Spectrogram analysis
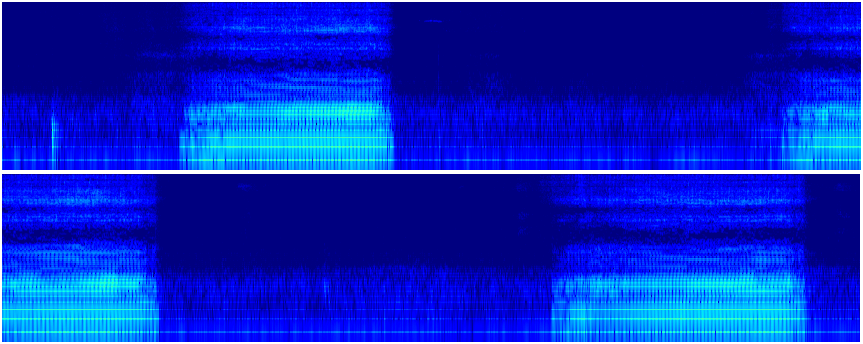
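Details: Male Rottweiler dog asleep, giving three long, loud, rumbling snores about every six seconds (roughly ten breaths a minute) with quiet room noise between them; snoring.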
